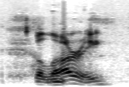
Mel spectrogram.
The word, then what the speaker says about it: Scolari: And Peter Sclarelli. That's how you say it. Scolari.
